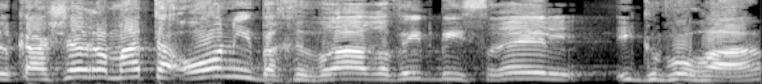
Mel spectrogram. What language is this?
Hebrew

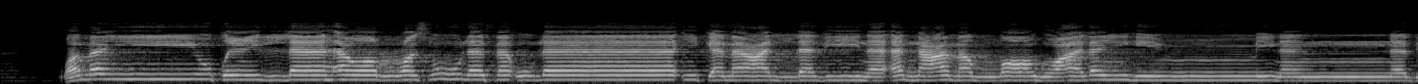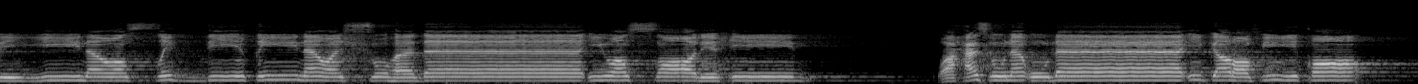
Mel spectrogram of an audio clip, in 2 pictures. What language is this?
Arabic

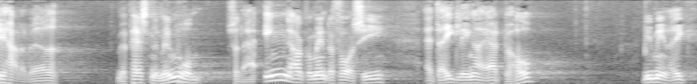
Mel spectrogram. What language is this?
Danish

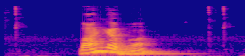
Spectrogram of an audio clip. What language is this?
Turkish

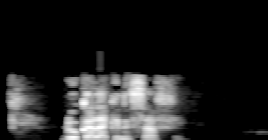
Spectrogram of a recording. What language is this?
Swahili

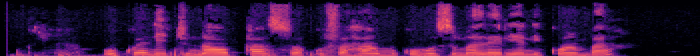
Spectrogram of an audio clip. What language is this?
Swahili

